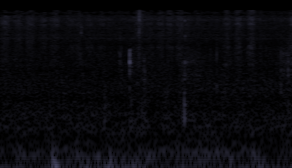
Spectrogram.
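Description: Pencil shading shadows on paper, a continuous soft, gritty scratching of repeated strokes with a low rumble underneath. No one speaks.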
